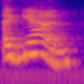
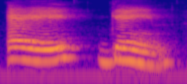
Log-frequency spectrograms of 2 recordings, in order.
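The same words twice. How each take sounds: First: The word is said naturally with a weak first vowel. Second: The syllables are split with a full 'ay' vowel.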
